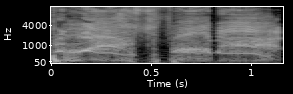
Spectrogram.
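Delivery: booming, screaming voice. Voicing a blasphemer accusation ringing out: screaming from the abyss. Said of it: "like, screams from the abyss".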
